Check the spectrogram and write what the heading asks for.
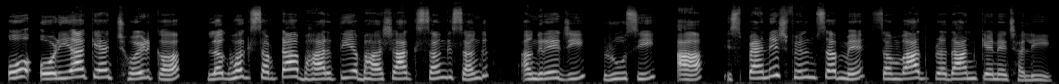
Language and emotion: Maithili, neutral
